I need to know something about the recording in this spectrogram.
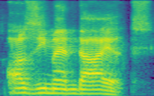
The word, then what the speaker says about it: Ozymandias: worth looking up it's it's a canada we pronounce this aussie man diet nice that that may not be american english well you know given how americans do things you might have it the right way we might have it the wrong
